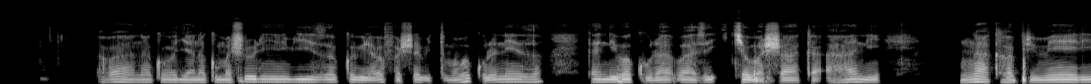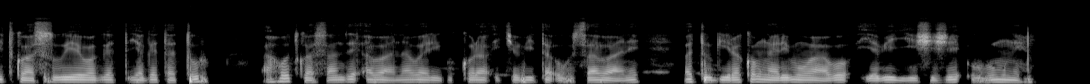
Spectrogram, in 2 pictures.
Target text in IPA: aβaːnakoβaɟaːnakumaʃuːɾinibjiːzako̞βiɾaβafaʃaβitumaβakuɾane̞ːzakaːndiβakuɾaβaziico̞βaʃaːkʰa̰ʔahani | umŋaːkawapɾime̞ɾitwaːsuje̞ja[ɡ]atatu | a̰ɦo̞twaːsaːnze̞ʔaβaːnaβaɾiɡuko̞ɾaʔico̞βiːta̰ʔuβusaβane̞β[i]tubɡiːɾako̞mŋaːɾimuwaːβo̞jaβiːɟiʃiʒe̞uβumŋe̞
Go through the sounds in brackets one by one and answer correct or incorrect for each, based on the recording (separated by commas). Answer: correct, incorrect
